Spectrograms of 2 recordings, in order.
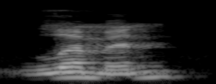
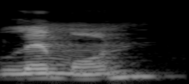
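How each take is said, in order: First: The last vowel is a weak schwa. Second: The last vowel is a full o. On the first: The speaker calls it right. "We're gonna say lemon" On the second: The speaker calls it wrong. "not lemon"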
